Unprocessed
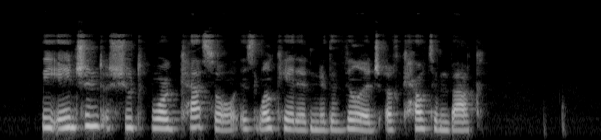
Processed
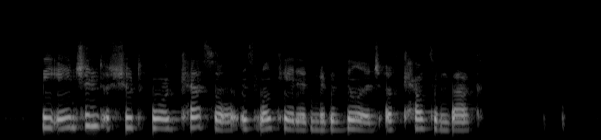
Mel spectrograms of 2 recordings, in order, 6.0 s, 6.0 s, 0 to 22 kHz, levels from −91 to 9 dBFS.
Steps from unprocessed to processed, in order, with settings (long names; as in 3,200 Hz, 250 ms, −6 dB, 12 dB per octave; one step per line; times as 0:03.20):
noise gate −42 dBFS, range −7 dB
formant filter e
brickwall limiter −31.5 dBFS, peak gain reduction 11 dB
transient designer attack +7 dB, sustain −4 dB
loudspeaker in its box 240–5,700 Hz, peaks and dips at 350 Hz +6 dB, 810 Hz +4 dB, 1,300 Hz −10 dB
level −1.5 dB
